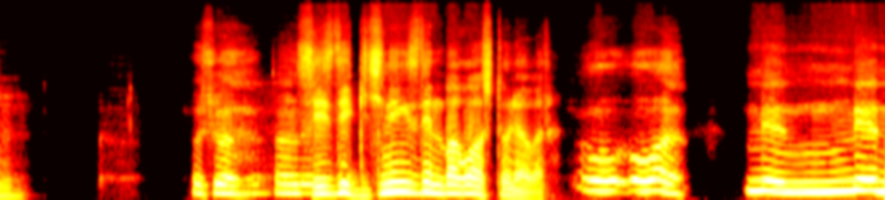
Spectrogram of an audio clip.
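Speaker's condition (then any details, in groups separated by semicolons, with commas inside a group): Cerebral palsy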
